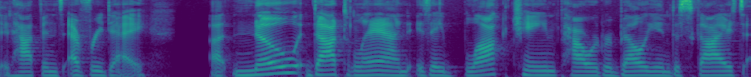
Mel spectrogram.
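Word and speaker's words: Gnoland: Before I tell you about the LA case, guys, I first want to tell you about Noland. That is spelled G-N-O-Land.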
